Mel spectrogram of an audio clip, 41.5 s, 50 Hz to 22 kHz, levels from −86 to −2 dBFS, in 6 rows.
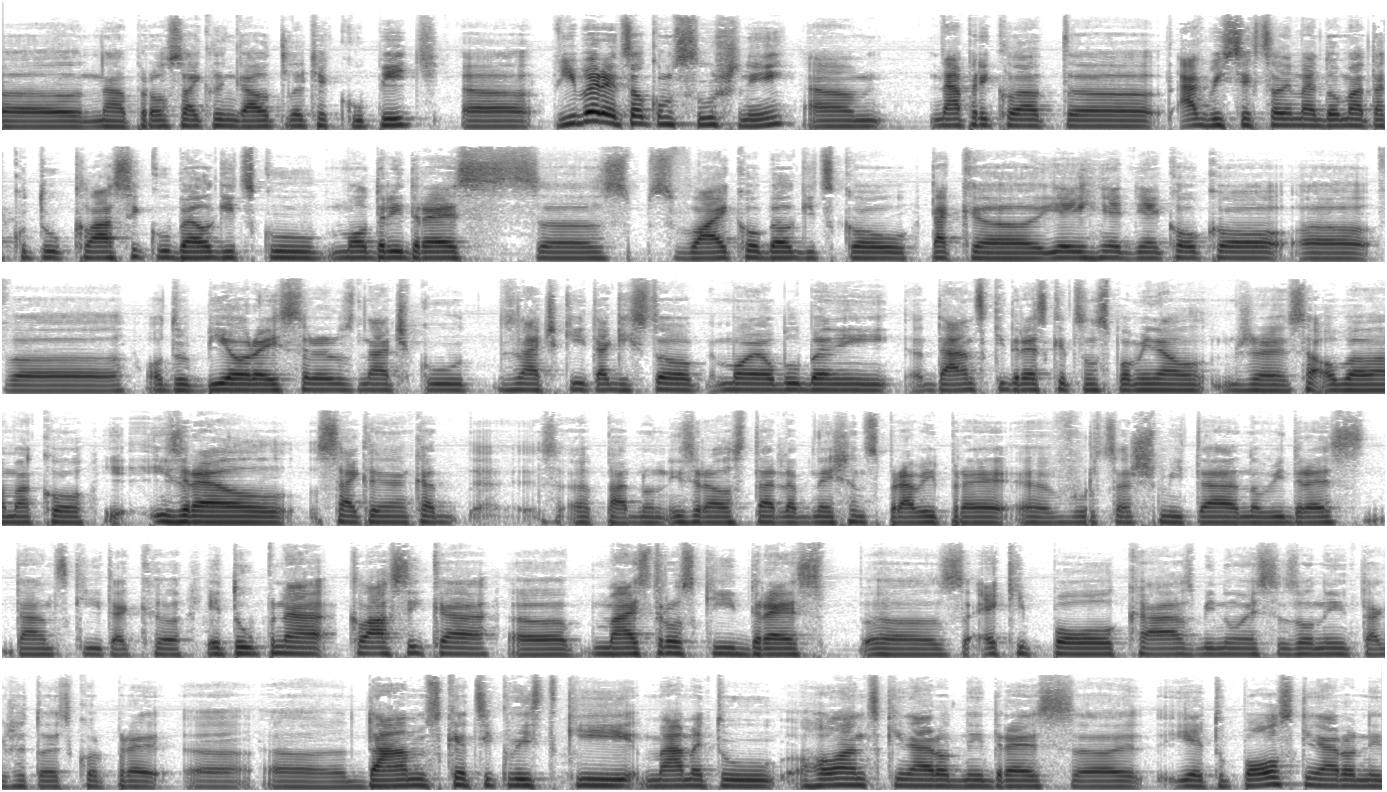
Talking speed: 130 wpm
